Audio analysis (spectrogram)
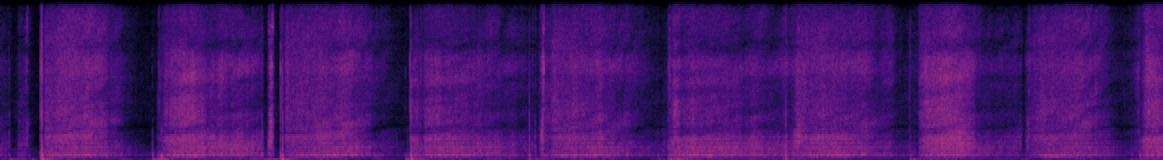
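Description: Flat fingers rub back and forth across the matte card cover of a closed paperback novel lying on a wooden table. About eleven soft, even strokes repeat at a steady pace, each a breathy, bright papery hiss with a faint low thump at the turn.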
